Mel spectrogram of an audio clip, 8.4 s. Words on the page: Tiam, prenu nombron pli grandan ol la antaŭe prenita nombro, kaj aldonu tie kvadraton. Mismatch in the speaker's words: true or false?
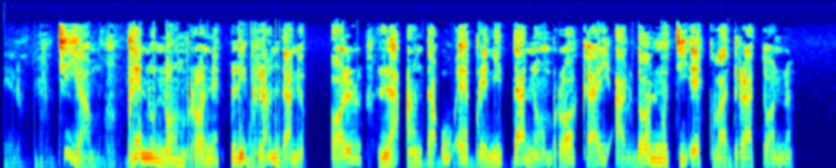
false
